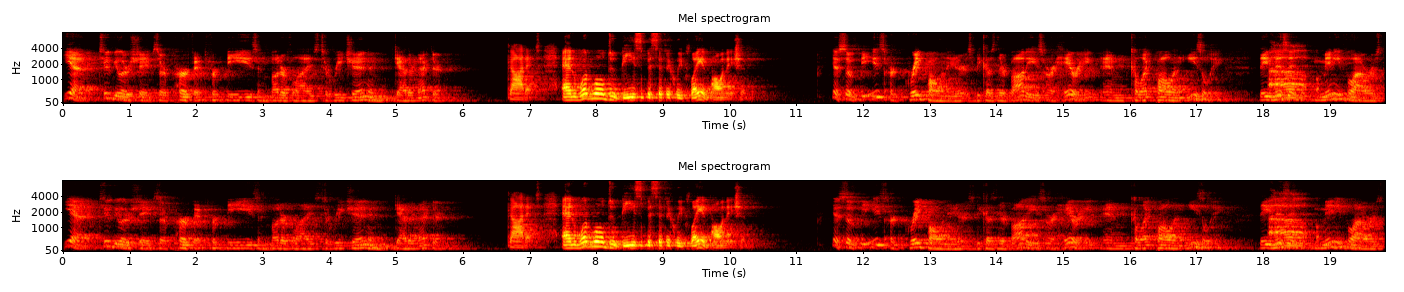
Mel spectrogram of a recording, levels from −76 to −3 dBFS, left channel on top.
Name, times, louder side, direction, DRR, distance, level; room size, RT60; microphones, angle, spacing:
voice 1, 0.0-5.7 11.6-19.8, left 3 dB, 55° left, 5 dB, 3.7 m, -34 dB
voice 2, 6.7-10.3 18.1-18.7, left 1 dB, 10° left, 5 dB, 1.8 m, -25 dB
29.0 x 26.5 x 7.2 m, 1.3 s
head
